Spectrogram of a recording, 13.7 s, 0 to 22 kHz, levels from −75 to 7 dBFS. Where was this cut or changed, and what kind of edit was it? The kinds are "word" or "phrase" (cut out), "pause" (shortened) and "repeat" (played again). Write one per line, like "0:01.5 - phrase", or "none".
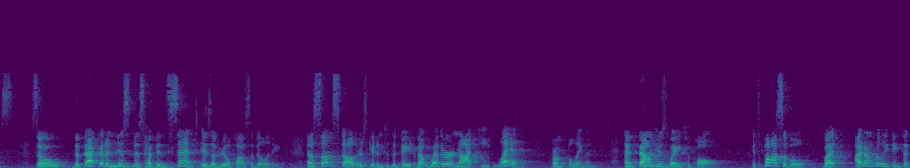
0:03.3 - word
0:07.3 - word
